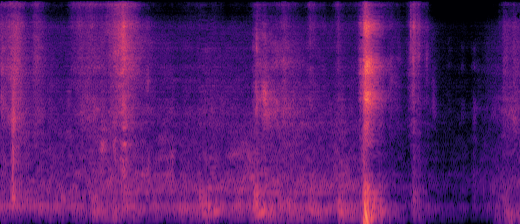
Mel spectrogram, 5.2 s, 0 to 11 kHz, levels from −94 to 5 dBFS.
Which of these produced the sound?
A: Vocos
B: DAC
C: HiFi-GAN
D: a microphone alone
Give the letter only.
A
